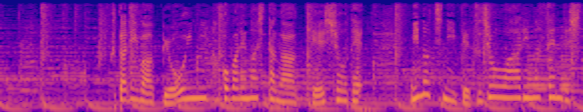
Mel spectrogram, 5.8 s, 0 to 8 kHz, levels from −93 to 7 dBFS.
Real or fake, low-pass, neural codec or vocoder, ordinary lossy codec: real; 7.2 kHz; none; none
